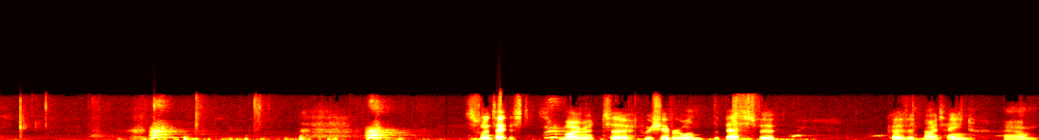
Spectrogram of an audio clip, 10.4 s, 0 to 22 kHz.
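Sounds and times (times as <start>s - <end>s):
dog barking on a walk: 0.9s - 1.9s, 3.6s - 4.1s, 5.4s - 5.7s
speech: 4.8s - 7.9s, 8.9s - 10.3s.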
